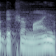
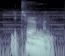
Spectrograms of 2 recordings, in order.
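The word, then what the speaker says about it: determine: ठीक है restaurant डिटरमिन कुछ लोग इसको डिटरमाइंड बोलते हैं ठीक है डिटरमाइंड बिल्कुल गलत इसको आप बोलेंगे डिटरमिन मुत फरक यानी तरह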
